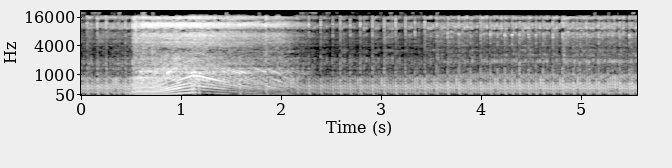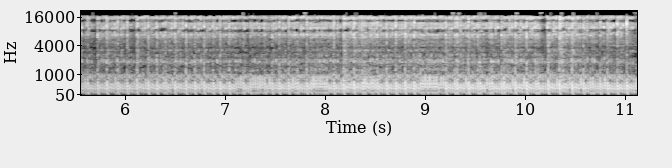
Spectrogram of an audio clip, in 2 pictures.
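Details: Echo CS400 chainsaw just after OEM oil pump replacement (old pump's plastic gears stripped): fires with a quick rev, then settles into a steady, even buzz; oiling well, carb tuned from boggy but could use more tuning (limiters still in); normal running.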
